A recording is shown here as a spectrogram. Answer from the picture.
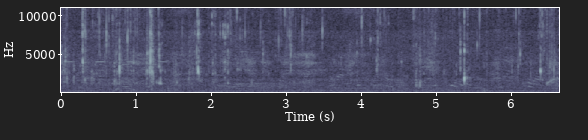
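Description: Faint close-up chewing with the mouth closed: soft wet mouth clicks and smacks, scattered irregularly, with one sharper click a little over five seconds in.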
